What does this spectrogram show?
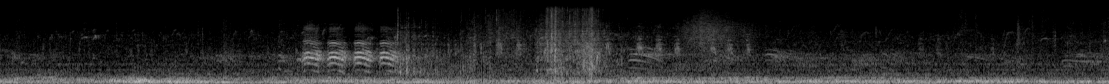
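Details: Spot-billed duck filmed July to December 2023 at the Kurome River or Sanpoji Pond; a brief run of quick nasal quacks rises out of low rumbling noise, followed by a loud splash or rustle and softer quacks.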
